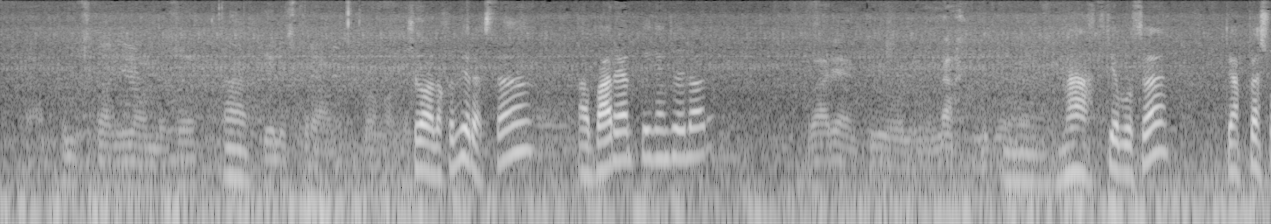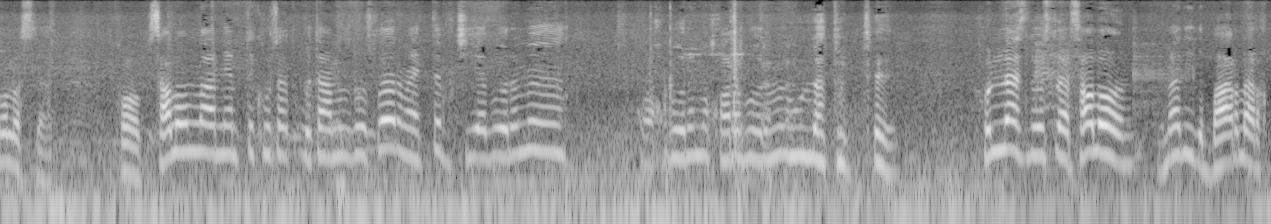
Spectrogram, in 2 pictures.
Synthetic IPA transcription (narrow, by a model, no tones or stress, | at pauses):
apʰʊlˠst̪ʰa̰d̪eɡʲa̰nbo̰sa | hakʲʰelɪʃt̪ʰɪɾa̰mɪ̰zt̪ʰɒ̰ma̰nt͡ʃʰʊɾɒjlˠɨqʰbe̞ɾasd̪a | avaɾjant̪̚d̪e̞ɡʲand͡ʒɒjlaɾ | va̰ɾija̰nt̪ɪo̰lɪ̰ɪna̰χt̪ed̪naqt̪ɡʲabosa | ɡ̥ʲaplaʃbɒlˠasɪlaɾχopsalˠonlaɾnɪjampɪt̪ʰːakʰɵɾsat̪ɪbot̪ʰamɪzd̪ost̪laɾmajt̪ʰːɪpt͡ʃʰijaboɾɪmɪ | ɒqboɾɪmɪqʰɒɾaboɾɪmɪjulːat̪ʰʊɾɪp̚t̪ʰɪ | qʰʊlːas̬d̪ost̪laɾsalˠonnɪmad̪ed̪ɪbaɾlaɾ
